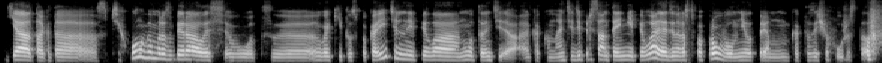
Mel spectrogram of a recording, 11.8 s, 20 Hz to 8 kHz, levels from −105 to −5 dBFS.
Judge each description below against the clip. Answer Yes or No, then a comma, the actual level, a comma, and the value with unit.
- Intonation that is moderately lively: Yes, average, 3.5 semitones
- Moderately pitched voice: Yes, medium, 180 Hz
